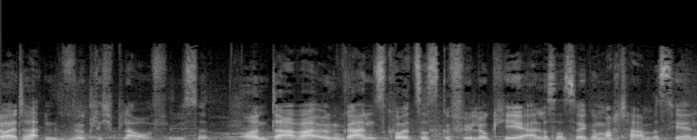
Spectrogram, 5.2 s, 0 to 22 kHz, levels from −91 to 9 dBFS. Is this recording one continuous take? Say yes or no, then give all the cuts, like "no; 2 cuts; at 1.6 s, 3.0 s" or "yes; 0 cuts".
no; 1 cut; at 2.6 s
